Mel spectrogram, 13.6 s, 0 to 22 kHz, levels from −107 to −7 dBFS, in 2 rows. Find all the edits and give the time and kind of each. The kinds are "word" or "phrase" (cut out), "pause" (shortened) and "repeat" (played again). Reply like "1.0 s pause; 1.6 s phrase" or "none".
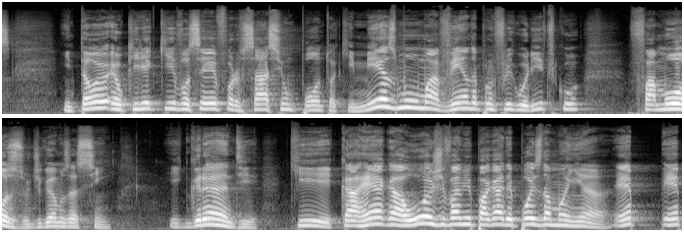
none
